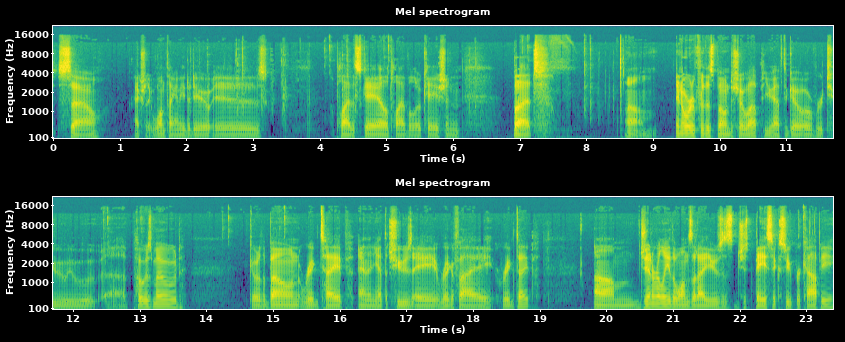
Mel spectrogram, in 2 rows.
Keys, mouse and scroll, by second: 0.1-1.2 scroll up 3, 1.2 a, 2.0 ctrl+a, 2.7 Tab, 3.2 ctrl+a, 4.4 ctrl+a, 5.8 middle click, 6.3 Tab, 7.0 click, 8.0 KP_3, 8.7-11.7 scroll up 3, 12.4-14.3 drag, 15.1-18.2 drag.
